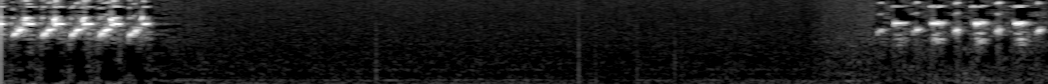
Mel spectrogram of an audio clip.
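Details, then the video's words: A European goldfinch sings to claim its territory and court females. There are two short bursts of rapid, high, tinkling twitters, each under a second long, with a long silence in between. "How to develop a distinctive vocal personality for your goldfinch"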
